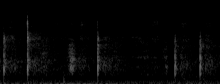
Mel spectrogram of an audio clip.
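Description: Faint handwriting sounds: about five short taps and scratches of a pen on a writing surface.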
